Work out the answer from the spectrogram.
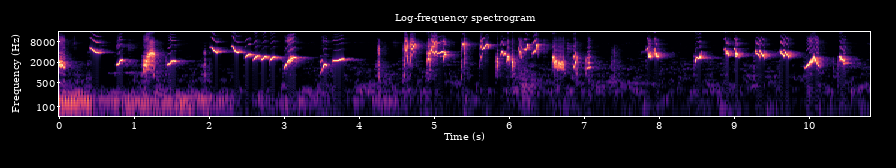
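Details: Greater green leafbird (cucak hijau), a raw bird being trained to sing boldly: continuous rich chatter of sweeping whistles, sharp chips and descending slurs, delivered fast and varied with barely a break.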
